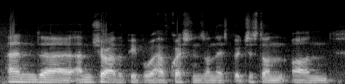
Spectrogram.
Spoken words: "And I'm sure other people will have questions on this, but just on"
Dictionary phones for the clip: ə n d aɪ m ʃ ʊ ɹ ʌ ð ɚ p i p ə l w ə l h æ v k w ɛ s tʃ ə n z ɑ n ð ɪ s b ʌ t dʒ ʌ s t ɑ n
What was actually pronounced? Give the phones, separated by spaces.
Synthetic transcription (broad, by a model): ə n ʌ aɪ m ʃ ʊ ɹ ʌ ð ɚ p i p ə l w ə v k w ɛ s tʃ ə n z n ð ɪ s b ʌ t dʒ ʌ s t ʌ n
